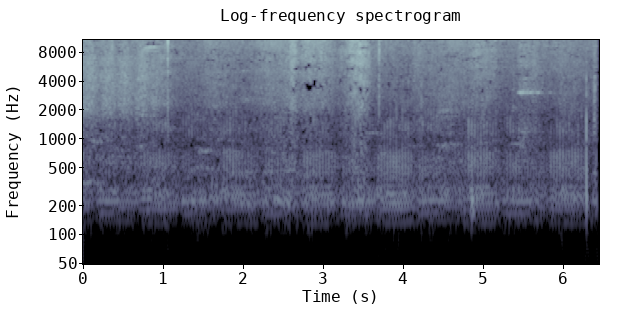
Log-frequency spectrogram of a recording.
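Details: A kitten purrs close up, a dense, even vibrating drone that carries without pause, with a brief knock just before the end.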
